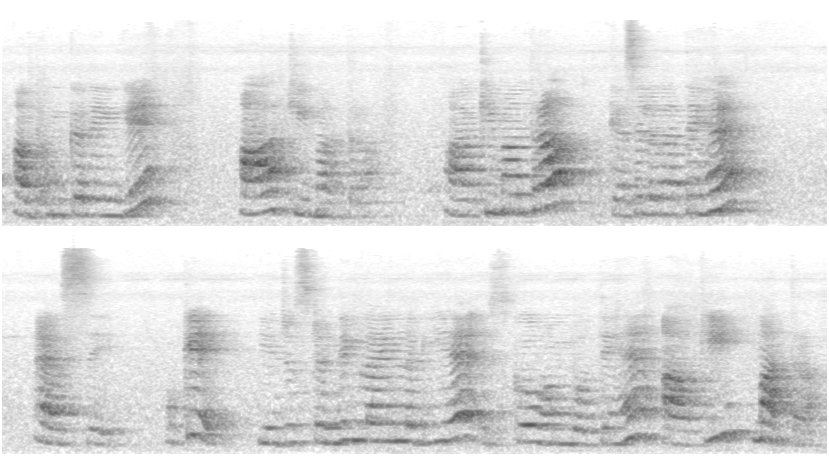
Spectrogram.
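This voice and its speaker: Woman teacher, high voice, talks slow, breaks words into syllables for little kids, mixes in english words, echoey room, mic kinda far. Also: pushed and bright, slight background noise. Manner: slow, sounds out each word syllable by syllable. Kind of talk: recorded primary school lesson.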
